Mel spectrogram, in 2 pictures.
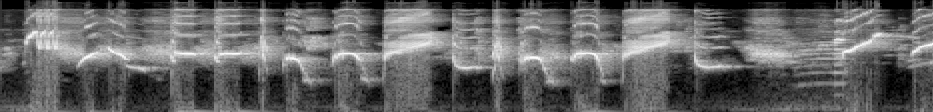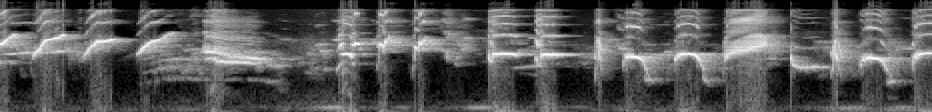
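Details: Asian pied starling singing a rich, loud medley meant to prompt caged birds to sing: rapid harsh chatters mixed with bright whistled notes and sweeping slurs, delivered almost without pause.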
